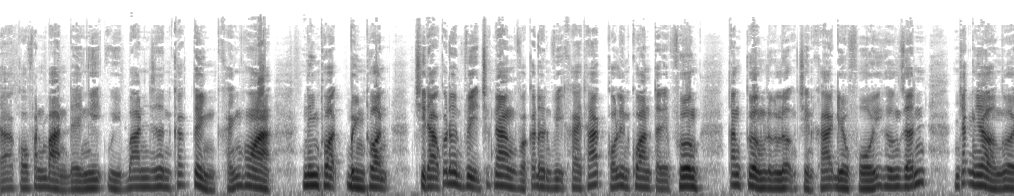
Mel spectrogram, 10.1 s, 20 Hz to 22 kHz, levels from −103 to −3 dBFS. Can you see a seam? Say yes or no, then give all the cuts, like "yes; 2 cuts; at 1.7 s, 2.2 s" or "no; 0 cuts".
no; 0 cuts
